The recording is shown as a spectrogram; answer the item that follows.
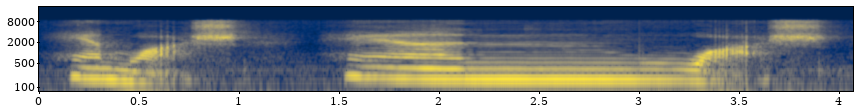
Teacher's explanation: This is a case where you can drop the D. It's not uncommon to drop the D between two other consonants. And I think it sounds just fine to say hand wash, hand wash.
